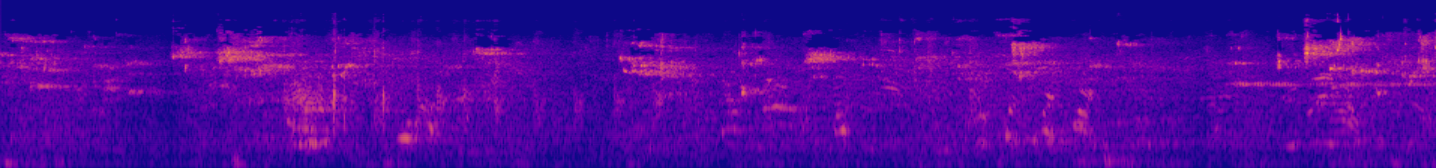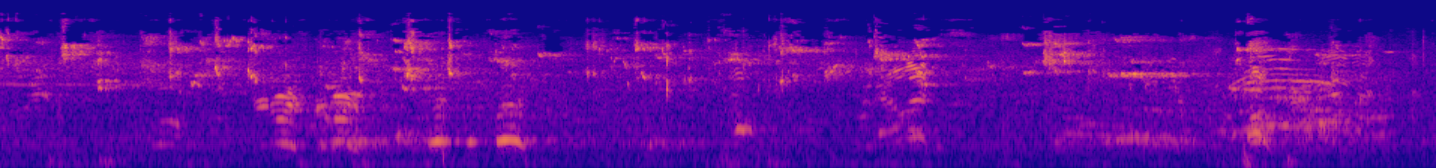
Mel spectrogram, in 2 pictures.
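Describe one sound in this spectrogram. Young players shout to each other in a large echoing gym.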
